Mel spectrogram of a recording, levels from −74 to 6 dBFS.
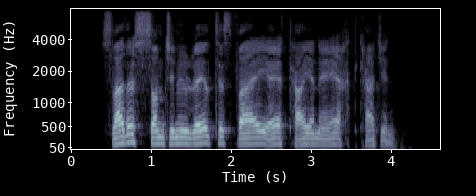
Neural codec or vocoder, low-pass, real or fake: none; 7.2 kHz; real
